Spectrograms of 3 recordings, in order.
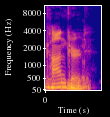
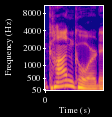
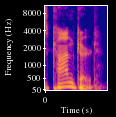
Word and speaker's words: Concord: I think the most perfect moment I've ever had in a city, the city that I liked the most, was Concord, New Hampshire. And I was going to Pork Fest. – You pronounced it wrong. – Concord is how they say it. It's not Concord. It's Concord is how they say it.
